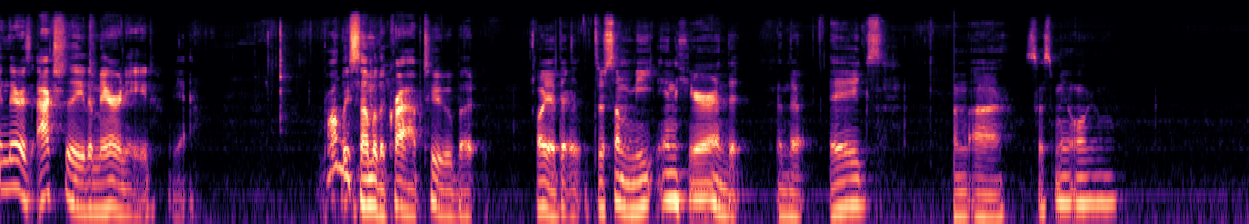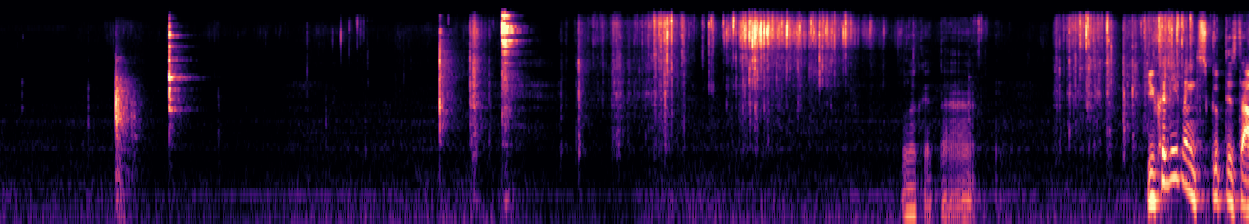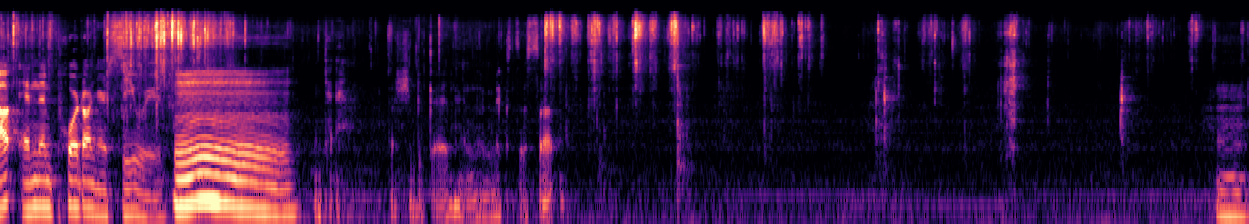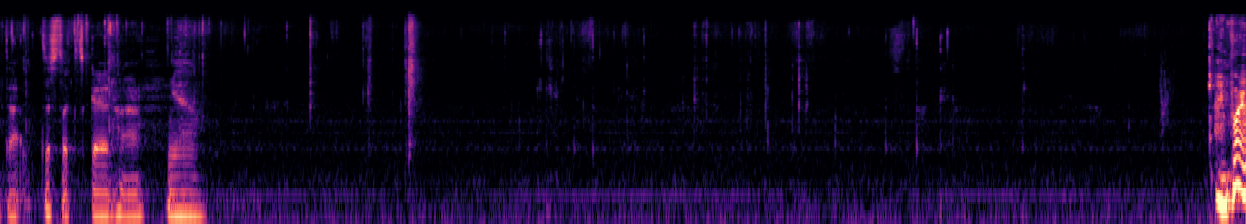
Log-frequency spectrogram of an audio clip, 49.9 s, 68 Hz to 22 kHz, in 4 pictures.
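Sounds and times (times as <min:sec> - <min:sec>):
plastic packet crinkling: 0:18.2 - 0:22.4, 0:23.0 - 0:27.4, 0:30.2 - 0:33.3.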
